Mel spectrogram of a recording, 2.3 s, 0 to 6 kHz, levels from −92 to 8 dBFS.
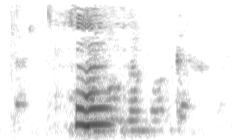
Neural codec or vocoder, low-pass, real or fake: none; 5.4 kHz; real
